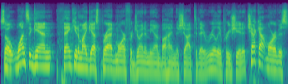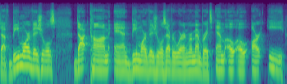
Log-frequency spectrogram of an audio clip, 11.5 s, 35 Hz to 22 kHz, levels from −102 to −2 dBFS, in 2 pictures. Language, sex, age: English, male, 40-59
